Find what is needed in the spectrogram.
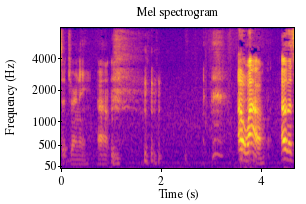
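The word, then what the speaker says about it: JRNE: name is J R NE e and I pronounce it journei um oh wow oh that's awesome um well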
